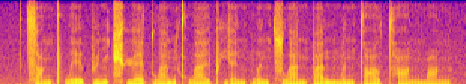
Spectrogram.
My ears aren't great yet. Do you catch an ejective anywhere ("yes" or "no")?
no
